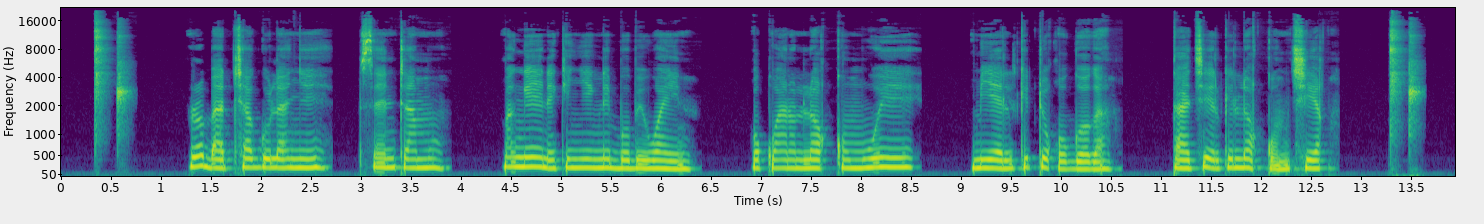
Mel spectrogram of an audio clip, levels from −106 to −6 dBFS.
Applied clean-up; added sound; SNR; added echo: none; none; none; none.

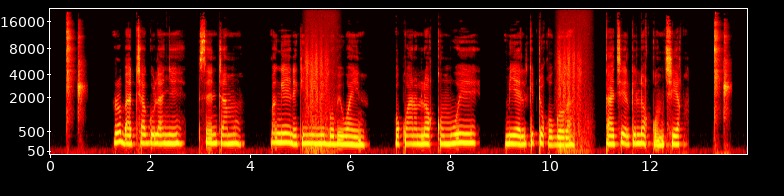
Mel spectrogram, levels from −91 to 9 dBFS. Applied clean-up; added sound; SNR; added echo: none; Hands; 12 dB; none.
